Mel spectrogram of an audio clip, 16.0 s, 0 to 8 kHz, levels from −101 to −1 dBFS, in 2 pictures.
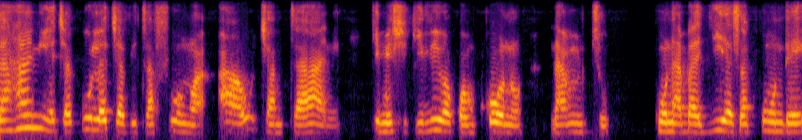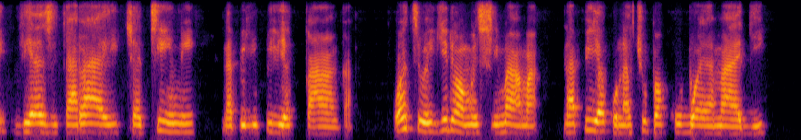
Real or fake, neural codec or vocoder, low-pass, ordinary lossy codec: fake; codec, 24 kHz, 6 kbps, HILCodec; 7.2 kHz; Opus, 24 kbps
